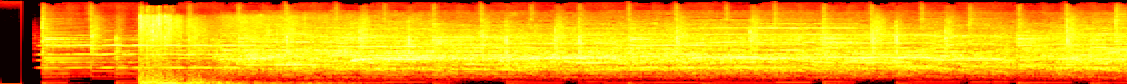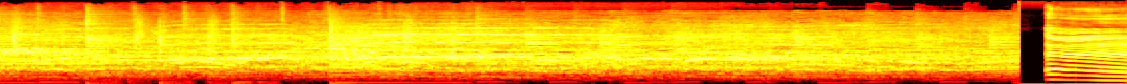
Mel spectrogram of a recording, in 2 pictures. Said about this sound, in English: And maybe instead of the bomb break music, explosion. Have screaming infidels.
